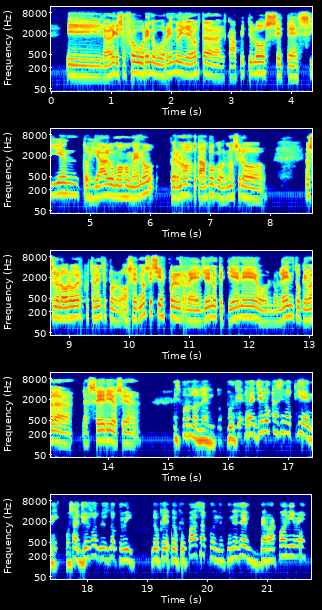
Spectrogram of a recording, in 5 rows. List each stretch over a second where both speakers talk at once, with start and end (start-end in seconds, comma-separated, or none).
none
